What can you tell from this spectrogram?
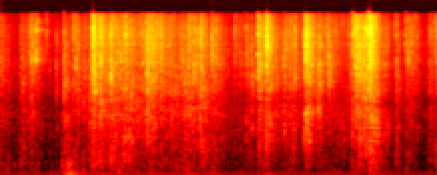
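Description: Foil trading-card pack wrappers crinkling and ripping as hands tear packs open and crush the empty wrappers, in quick irregular rustles.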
